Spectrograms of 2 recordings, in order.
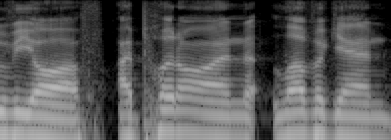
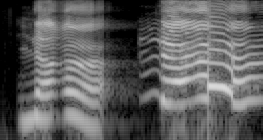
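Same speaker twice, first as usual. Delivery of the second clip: put-on shrill, swooping, very high, very loud girly no; 13 dB louder than usual. Retelling his proposal, a man imitates her girly refusal. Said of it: "She does the girl shit where she's like".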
